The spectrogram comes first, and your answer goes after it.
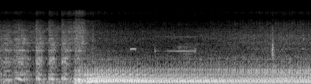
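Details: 2015 Infiniti Q70L 3.7 AWD after major tune-up: brief cranking under a second, then fires to a smooth steady idle with no misfire; an exhaust leak is noted afterward.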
